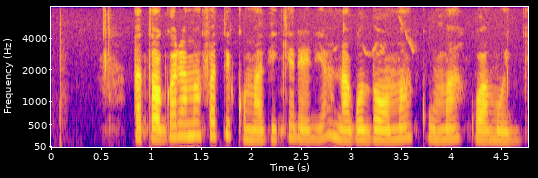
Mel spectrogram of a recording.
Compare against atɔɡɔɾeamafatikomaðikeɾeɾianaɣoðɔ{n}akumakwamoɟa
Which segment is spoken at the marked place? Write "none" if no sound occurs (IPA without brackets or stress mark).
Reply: m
